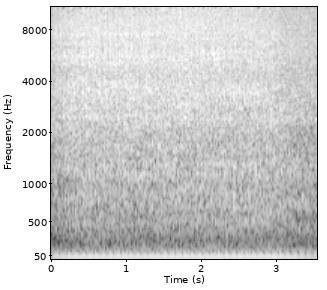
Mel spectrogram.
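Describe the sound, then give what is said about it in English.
Stone grinding machines run at a gold mining town in Ghana's Upper East region, producing a loud, steady mechanical drone with a deep low hum that holds unchanged throughout, with no voices. “On approaching Gani, which is about 45 minutes ride north of Bolgathanga, the capital of Upper East region, the sound of grinding machines is heard from every direction. The machines are used to grind stones collected for the mining”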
